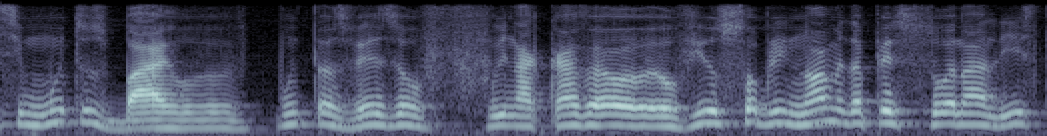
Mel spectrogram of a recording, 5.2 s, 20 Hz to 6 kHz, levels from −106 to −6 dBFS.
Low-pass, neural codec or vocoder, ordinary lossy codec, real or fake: 5.4 kHz; none; none; real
